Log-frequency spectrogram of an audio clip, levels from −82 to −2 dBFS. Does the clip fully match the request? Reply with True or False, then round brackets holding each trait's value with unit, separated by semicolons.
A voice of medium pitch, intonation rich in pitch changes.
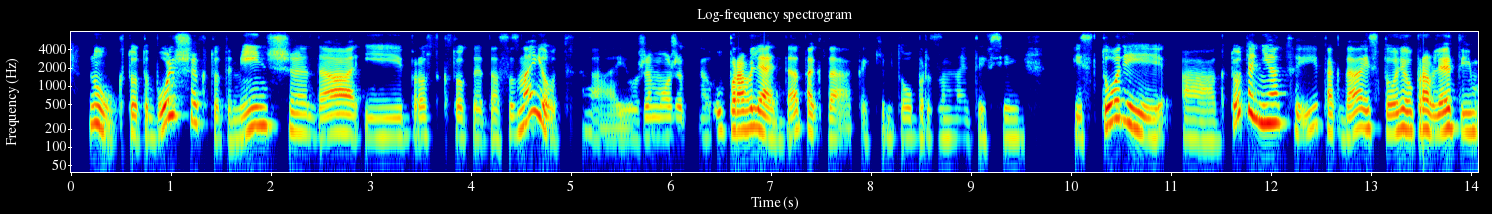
True (165 Hz; 6.0 semitones)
